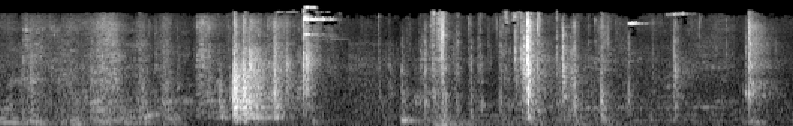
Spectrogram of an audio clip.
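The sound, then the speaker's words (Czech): At a theatre's drama dressing rooms, keys rattle and jingle as they are pulled out, followed by clicks and a clunk of a door being unlocked and opened, a series of short irregular metallic knocks. “A teď si tady vytáhnu klíče.”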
